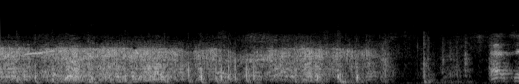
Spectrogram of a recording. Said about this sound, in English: Driving a 6-horse hitch ought to keep him awake.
